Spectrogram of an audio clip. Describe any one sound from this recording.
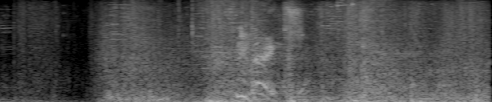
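Magic blasts and impacts crash and whoosh in a fight.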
